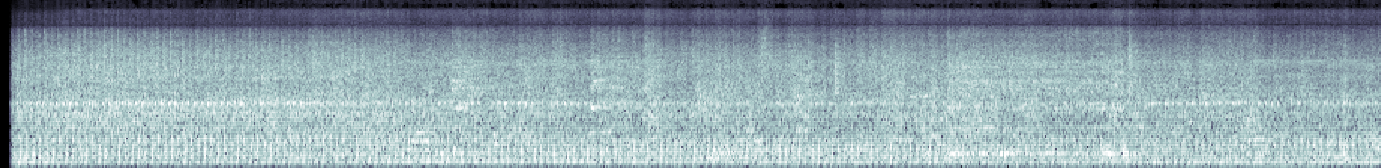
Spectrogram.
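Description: Steady background din of a busy open-air market: indistinct voices and the running of passing vehicle engines, with occasional small clicks and knocks.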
